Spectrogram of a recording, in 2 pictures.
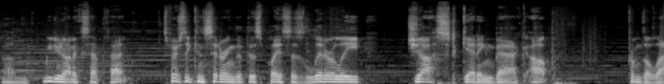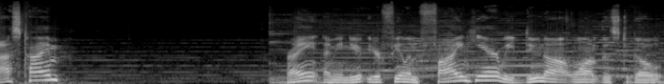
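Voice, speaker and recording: A man's voice: mid-range voice, animated, moderate pace, long pauses. A man giving casual gameplay commentary, chatting and thinking aloud as he hosts. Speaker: host of a gaming series. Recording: music playing behind the voice.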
